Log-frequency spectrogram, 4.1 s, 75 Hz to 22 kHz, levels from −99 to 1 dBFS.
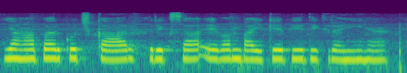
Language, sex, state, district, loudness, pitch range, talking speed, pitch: Hindi, female, Uttar Pradesh, Lucknow, -15 LUFS, 220-235 Hz, 160 wpm, 230 Hz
